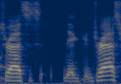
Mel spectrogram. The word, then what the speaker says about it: Drass: But no, Coach Drass rhymes with class, and he is all that, and we do appreciate his friendship.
